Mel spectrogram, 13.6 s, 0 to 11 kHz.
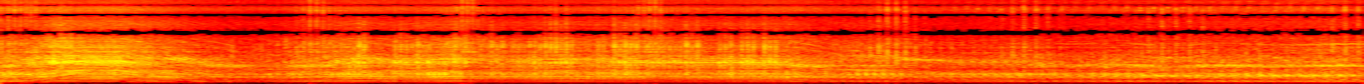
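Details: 2002 Subaru WRX at idle: a deep, rhythmic knock at about four beats a second under the engine note. Rod knock from a spun bearing.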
